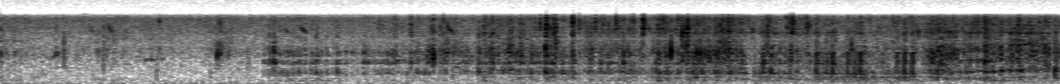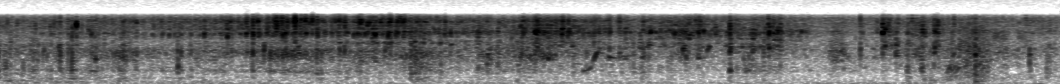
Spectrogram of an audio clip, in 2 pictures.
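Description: Puppies lapping and smacking at a feeding bowl: a run of small wet clicking and slurping sounds.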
